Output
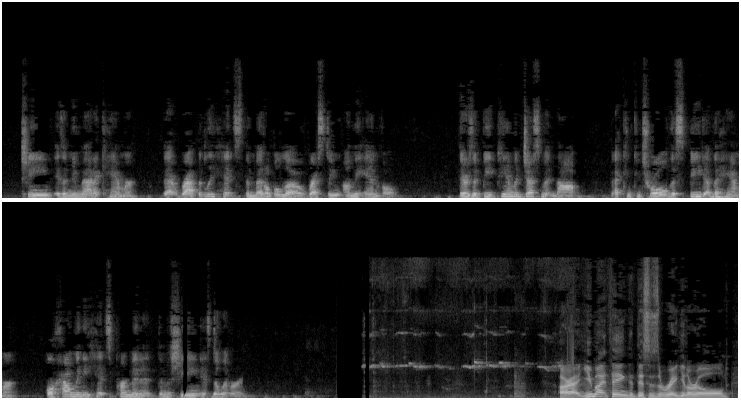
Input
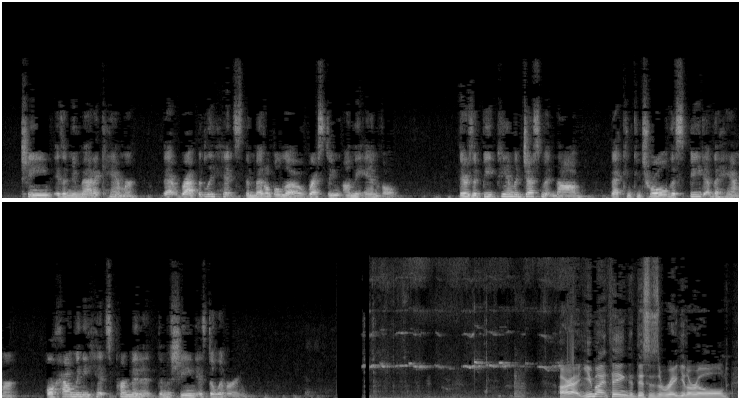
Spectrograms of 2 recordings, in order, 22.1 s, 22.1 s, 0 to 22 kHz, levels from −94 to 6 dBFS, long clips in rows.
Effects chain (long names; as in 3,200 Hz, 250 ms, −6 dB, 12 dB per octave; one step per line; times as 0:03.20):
0:08.55–0:09.19: downward compressor 6 to 1, threshold −38 dBFS, peak gain reduction 16.5 dB
0:10.40–0:10.91: low-shelf EQ 360 Hz +9 dB
0:13.76–0:14.66: all-pass dispersion highs, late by 69 ms, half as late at 350 Hz
level −4 dB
